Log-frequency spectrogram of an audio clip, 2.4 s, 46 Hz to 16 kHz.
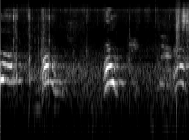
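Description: Police K-9 dog giving a few short, high-pitched whining calls less than a second apart, each rising and then falling in pitch. The dog is eager to work.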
